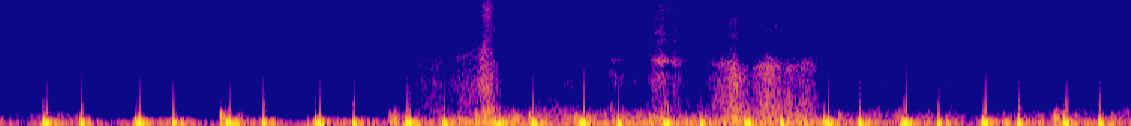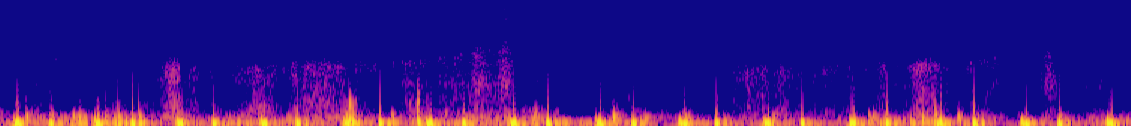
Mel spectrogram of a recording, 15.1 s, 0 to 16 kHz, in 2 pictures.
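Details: Heartbeat in a binaural talking-ASMR roleplay recorded with a 3Dio Pro microphone: steady low thumping at roughly 100 beats a minute, with soft rustling and whispery background noise.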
